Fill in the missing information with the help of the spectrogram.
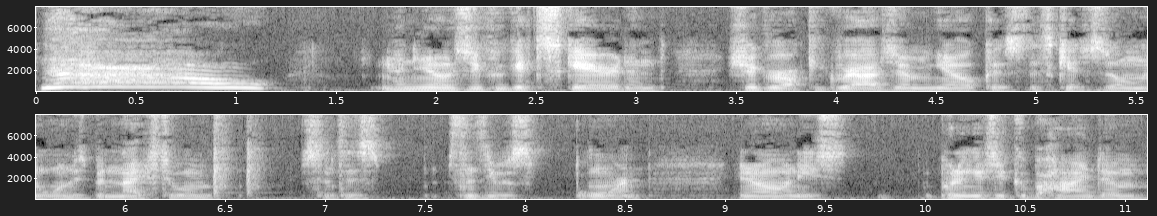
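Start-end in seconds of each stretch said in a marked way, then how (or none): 0.0-1.2 very loud, very high, long drawn-out shriek. Retelling a hero being dragged away: imitating a scream. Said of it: "he's screaming".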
